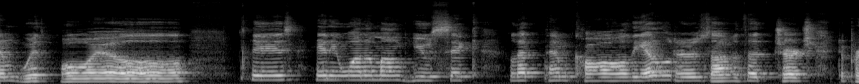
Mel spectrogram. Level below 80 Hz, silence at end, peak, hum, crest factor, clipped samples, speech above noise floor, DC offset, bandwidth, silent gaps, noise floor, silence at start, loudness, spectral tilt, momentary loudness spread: -70 dBFS; 0 s; -4 dBFS; none; 16 dB; under 0.1%; 25 dB; under 0.1%; 11.5 kHz; none; -44 dBFS; 0 s; -19 LUFS; -4.5 dB/octave; 11 LU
